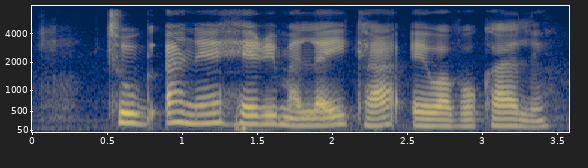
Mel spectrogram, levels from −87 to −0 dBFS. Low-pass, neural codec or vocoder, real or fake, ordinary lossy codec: 7.2 kHz; none; real; none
